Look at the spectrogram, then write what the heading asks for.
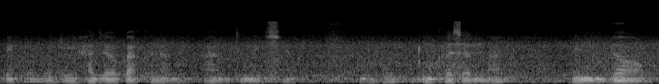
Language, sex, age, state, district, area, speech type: Bodo, male, 45-60, Assam, Kokrajhar, rural, spontaneous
